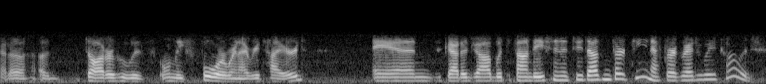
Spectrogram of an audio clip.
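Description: With an American accent, a woman with an unremarkable speaking voice talks at a fairly quick pace, her fairly low pitch showing ordinary variation. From Michigan. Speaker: Navy veteran, nonprofit event director. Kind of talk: casual interview.

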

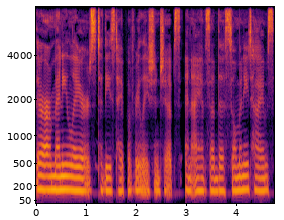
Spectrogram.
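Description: A woman with a Minnesotan accent, very deep and low in pitch, at a moderate pace. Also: dry, close sound with no echo. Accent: Minnesota. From Minnesota, US Midwest. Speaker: podcast host. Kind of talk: casual solo podcast monologue.

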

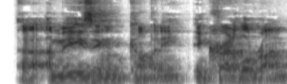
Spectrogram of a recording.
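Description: Through noticeable background noise, a man with an American accent speaks in a very deep, low pitch. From Boston, Massachusetts. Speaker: tech sales executive. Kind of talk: interview.

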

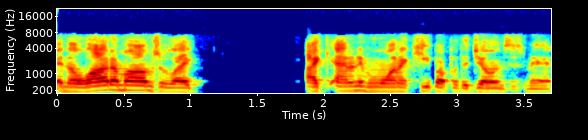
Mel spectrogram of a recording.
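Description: A man talks with an Upper Midwest accent. His pace is fairly quick and his intonation lively. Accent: Upper Midwest (Minnesota). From southern Minnesota. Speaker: author and motivational speaker. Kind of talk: podcast interview.

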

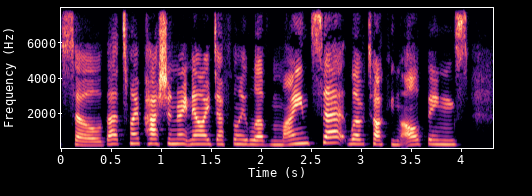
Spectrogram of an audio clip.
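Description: A woman with an unremarkable speaking voice talks at a moderate pace with ordinary pitch variation. The background is quiet, and the sound is dry and close with no echo. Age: 30s. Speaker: wellness and life mentor. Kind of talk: casual interview chat.

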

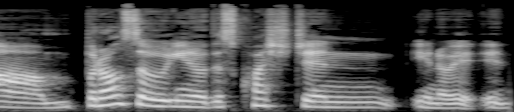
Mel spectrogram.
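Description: In a very clean recording with a silent background, a woman with an American accent talks at a moderate pace in a bright, sharp tone. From US Northeast, suburban Massachusetts. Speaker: podcast co-host, parent. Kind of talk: casual chat. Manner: halting, many fillers.

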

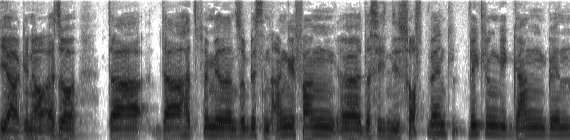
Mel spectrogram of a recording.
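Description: A fairly high-pitched man's voice with fairly even intonation, on a very clean recording with a silent background. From Bavarian Swabia, Germany (Unterallgäu, near Memmingen). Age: 20s. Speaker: software tech lead. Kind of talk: casual interview. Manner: hesitant, many fillers.

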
